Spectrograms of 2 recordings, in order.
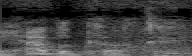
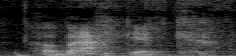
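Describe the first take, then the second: First: Habakkuk as HAB-uh-kuk, stress on the first syllable; preferred pronunciation. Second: Habakkuk as huh-BACK-ick, stress on the second syllable; reported pronunciation. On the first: Vlogger giving her favored way to say it, front-stressed. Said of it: "I like to say Habakkuk". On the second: Vlogger recalling how someone told her to say it, middle-stressed. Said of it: "someone told me once it was". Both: Shown as a demonstration.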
